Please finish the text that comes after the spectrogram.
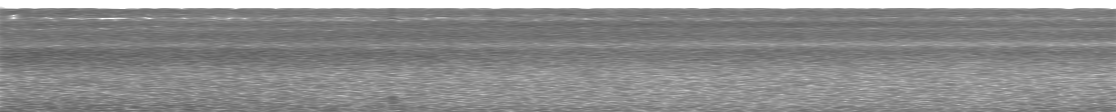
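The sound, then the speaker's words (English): A steady, continuous wash of ocean surf, a dense hissing roar that stays even throughout without distinct breaking swells, with no voices present. “May the sound of the waves continue to echo in your heart, reminding you of your journey and the peace that forgiveness brings.”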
